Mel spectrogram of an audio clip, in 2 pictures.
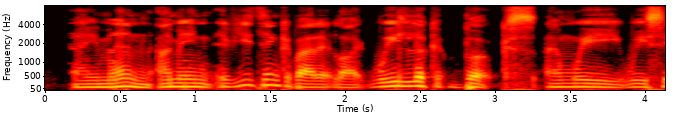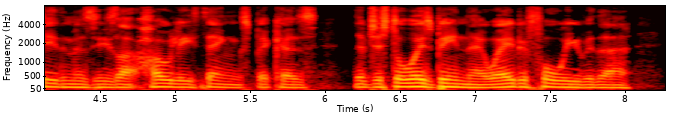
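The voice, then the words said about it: English accent. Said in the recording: “He has that cool English accent.”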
